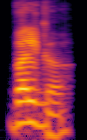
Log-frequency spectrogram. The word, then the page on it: vulgar: Indian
